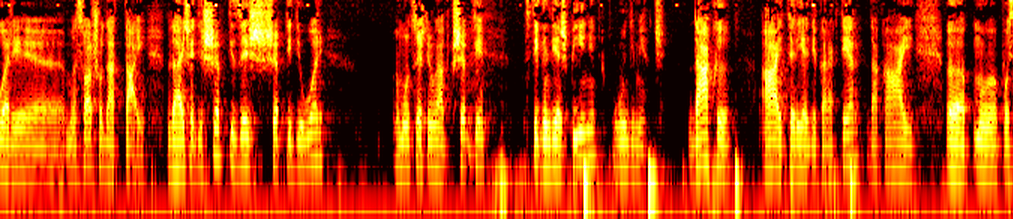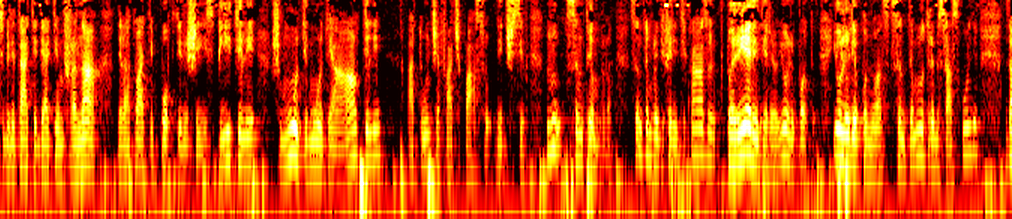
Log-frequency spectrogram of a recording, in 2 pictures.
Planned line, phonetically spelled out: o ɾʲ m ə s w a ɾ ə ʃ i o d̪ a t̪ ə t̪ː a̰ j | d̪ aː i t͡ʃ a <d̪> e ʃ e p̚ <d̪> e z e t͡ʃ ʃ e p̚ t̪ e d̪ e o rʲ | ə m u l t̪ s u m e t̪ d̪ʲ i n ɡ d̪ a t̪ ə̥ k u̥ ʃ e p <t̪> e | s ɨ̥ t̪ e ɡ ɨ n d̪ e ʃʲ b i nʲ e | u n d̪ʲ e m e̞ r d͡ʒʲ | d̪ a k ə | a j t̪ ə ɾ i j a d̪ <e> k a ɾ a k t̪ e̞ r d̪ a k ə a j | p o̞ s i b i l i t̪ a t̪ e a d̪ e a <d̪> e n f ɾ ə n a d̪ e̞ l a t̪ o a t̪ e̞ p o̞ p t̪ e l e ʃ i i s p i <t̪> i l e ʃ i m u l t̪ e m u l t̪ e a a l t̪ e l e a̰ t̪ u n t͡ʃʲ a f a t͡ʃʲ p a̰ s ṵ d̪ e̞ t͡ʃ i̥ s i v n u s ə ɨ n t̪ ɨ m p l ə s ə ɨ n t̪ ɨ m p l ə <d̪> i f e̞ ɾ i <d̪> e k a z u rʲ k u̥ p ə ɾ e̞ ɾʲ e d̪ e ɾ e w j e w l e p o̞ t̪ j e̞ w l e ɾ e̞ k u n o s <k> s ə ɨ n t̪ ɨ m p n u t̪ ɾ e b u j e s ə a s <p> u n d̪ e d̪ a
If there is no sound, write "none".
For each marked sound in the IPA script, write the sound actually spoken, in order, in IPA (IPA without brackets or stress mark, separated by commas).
d̪, t̪, t̪, e, t̪, t̪, d̪, t̪, k, k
